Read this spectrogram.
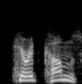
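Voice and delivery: high-pitched cry of warning; alarmed cry. A narrator's reading. Parian warns as tentacles appear, alarmed cry. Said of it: "cried Parian".

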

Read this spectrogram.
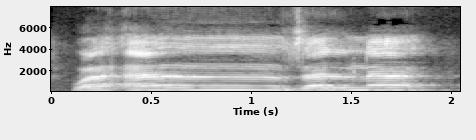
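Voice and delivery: وأنزلنا with a nasal hum before z; recited وأنزلنا with ghunna; hidden nun. Shown as a demonstration. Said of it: "إخفاء حقيقي".

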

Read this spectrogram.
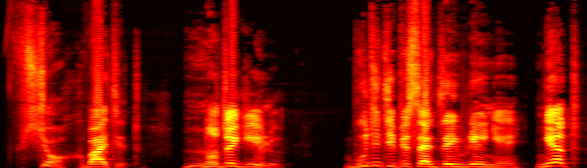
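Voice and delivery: loud, impatient policeman; exasperated, forceful questioning; fed up. Acted. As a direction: cut the quarrel off and demand an answer. Fed-up policeman stops the quarrel.

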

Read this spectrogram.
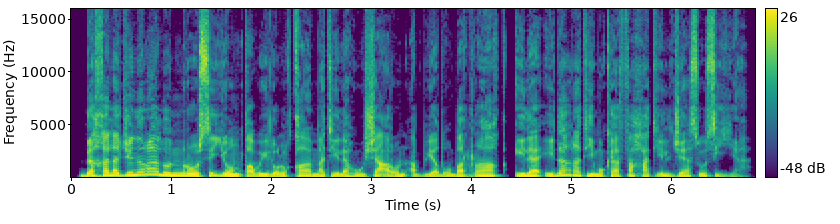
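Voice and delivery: ordinary delivery, nothing marked

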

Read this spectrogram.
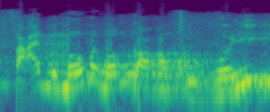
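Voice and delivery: menacing retold demand through gritted teeth. Angry buyer confronts the lying kid, through gritted teeth. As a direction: press the accusing question, teeth clenched. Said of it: "ông nghiến răng lên, ông làm cái ghê".

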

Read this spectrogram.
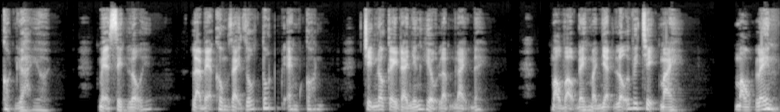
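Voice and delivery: lightly tearful apology turning urgent. A narrator's reading. Mother holds her dead daughter, mildly tearful then urgent. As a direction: apologise through tears, then hurry her. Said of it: "nước mắt giàn giụa".

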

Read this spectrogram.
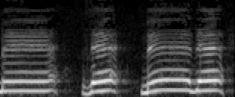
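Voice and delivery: stretched teacher prompt; slow prompting question. Shown as a demonstration. Teacher coaxing pupils to answer, slowly. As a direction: drag out ماذا to invite an answer.

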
